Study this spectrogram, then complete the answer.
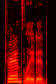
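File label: "translated", British English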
